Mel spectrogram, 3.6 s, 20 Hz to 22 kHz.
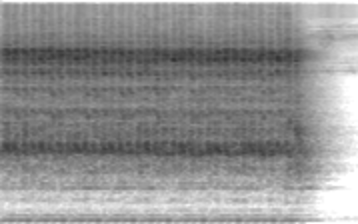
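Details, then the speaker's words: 1990 Honda CBR600 stored outside ten years, carbs fogged with gasoline: steady whirring crank for about three seconds that never catches; cranks but no spark, traced to a faulty kill switch. "Maybe it didn't run just because the carburetors are stuck shut and wouldn't let enough air in there to fire up."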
